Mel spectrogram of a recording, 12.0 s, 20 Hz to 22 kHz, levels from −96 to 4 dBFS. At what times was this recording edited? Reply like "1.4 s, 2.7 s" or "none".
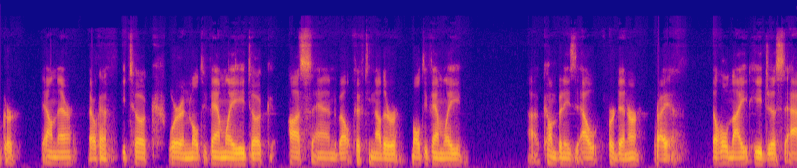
1.8 s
